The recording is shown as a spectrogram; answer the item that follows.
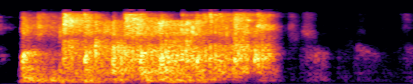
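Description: An audience applauding briefly for about a second and a half, then stopping abruptly.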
